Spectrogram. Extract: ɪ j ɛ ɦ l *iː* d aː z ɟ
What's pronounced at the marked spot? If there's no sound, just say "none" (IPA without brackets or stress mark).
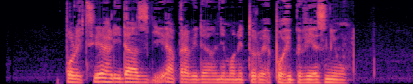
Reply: iː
